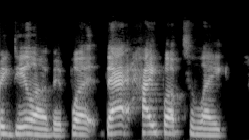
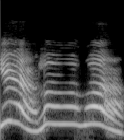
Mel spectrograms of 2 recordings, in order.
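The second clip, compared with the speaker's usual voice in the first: put-on very high baby-talk voice, "love" stretched; 13 semitones higher than usual. Acting out how Cole sounds one moment before he turns, do Cole's baby voice. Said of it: "With his baby voice or whatever".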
